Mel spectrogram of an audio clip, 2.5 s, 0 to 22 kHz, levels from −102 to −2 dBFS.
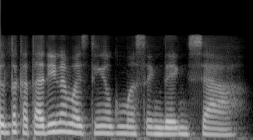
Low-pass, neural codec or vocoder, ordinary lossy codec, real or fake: none; codec, 16 kHz, about 1 kbps, DyCAST, with the encoder's durations; none; fake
